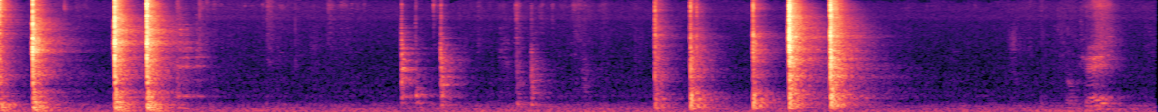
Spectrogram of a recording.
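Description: A wood piece for a three-way chamfer joint is tacked in place with a series of sharp, close taps and knocks in irregular clusters, some quick doubles, with quiet gaps and faint room tone between them.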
